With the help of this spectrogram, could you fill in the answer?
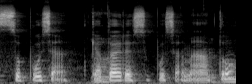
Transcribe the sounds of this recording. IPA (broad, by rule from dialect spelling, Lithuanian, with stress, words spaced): sʊ ˈpuːsʲɛ kʲɛˈtoːrʲeːsʲ sʊ ˈpuːsʲɛ ˈmʲæːtʊ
